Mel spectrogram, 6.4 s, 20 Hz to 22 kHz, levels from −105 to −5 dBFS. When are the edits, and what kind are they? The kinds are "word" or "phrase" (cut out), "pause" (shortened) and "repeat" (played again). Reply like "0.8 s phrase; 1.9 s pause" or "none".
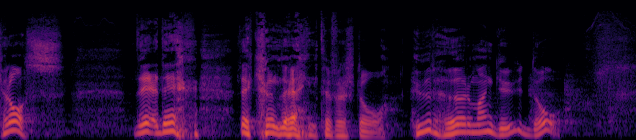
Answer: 4.0 s pause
